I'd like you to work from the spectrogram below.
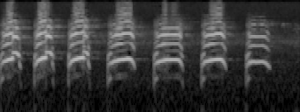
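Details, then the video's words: Female white-tailed eagle eaglet fighting with her brother: seven loud, ringing, arched yelps, each rising then falling, spaced about two per second, the last slightly weaker, with a quiet background. "merikotkas female eaglet fight with her brother"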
